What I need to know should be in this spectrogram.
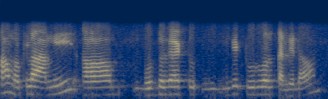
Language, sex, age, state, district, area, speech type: Marathi, male, 45-60, Maharashtra, Akola, rural, conversation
